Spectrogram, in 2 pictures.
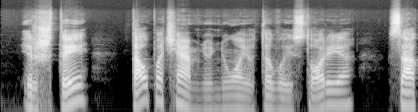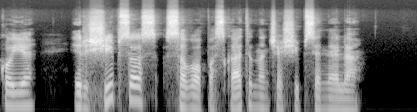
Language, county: Lithuanian, Tauragė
